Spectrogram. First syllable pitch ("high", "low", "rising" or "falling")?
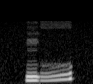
rising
